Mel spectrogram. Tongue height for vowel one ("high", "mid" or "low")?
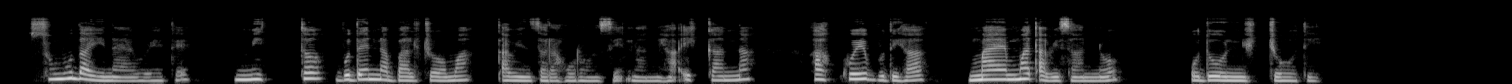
high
